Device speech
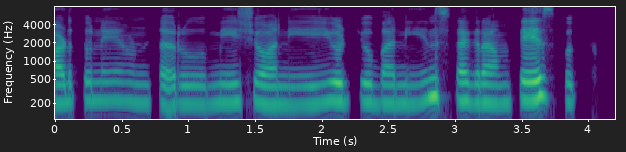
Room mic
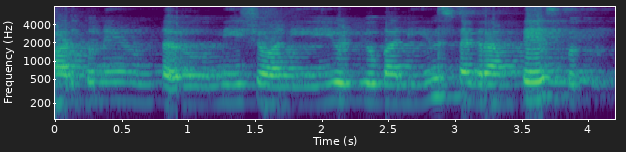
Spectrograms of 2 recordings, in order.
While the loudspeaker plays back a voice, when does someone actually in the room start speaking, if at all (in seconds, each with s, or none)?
none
